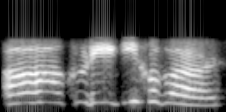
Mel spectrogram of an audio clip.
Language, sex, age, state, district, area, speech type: Assamese, female, 18-30, Assam, Nalbari, rural, conversation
